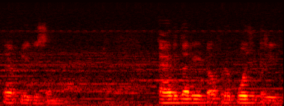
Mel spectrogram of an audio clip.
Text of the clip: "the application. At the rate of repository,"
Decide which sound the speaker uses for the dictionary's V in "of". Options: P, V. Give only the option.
P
